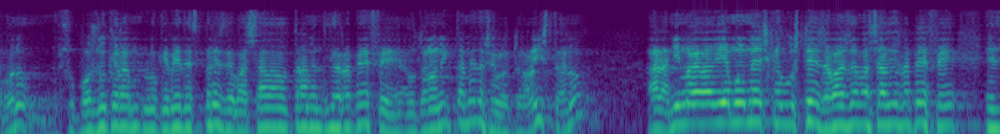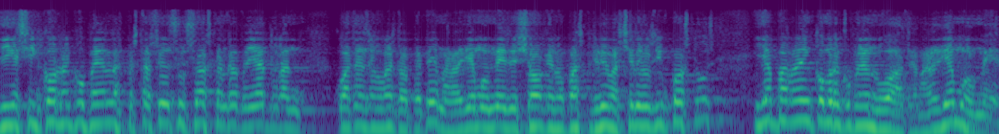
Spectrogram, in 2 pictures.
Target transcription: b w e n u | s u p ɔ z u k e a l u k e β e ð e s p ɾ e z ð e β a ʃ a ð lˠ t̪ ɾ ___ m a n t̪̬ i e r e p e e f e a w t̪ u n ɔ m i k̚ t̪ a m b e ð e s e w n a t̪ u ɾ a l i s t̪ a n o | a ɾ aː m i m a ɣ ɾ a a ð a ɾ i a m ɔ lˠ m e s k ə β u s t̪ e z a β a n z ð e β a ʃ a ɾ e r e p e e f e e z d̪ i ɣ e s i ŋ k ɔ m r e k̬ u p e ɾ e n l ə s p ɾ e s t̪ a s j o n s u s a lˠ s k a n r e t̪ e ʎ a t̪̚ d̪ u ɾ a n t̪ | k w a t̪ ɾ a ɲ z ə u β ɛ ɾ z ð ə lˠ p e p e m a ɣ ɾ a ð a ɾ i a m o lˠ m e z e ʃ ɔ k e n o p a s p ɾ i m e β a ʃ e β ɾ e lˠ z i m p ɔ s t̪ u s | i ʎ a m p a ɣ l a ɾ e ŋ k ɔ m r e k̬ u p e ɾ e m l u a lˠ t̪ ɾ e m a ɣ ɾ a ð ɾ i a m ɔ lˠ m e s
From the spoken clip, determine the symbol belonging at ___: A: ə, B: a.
B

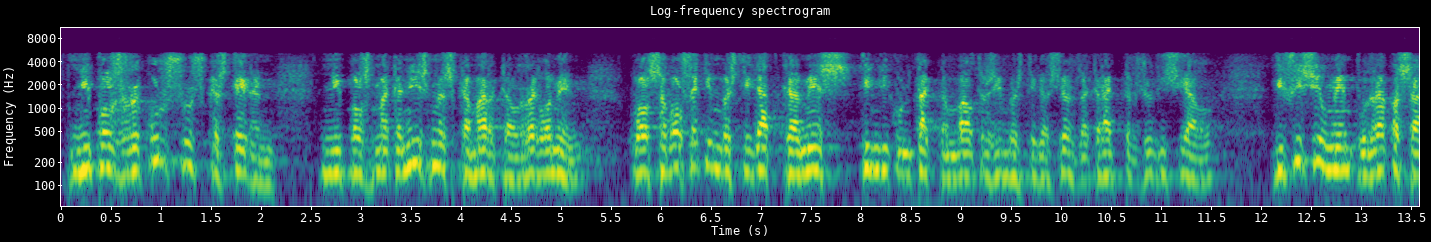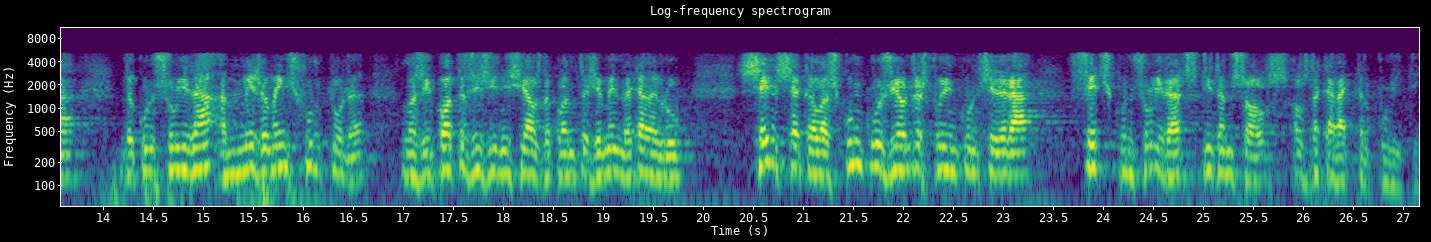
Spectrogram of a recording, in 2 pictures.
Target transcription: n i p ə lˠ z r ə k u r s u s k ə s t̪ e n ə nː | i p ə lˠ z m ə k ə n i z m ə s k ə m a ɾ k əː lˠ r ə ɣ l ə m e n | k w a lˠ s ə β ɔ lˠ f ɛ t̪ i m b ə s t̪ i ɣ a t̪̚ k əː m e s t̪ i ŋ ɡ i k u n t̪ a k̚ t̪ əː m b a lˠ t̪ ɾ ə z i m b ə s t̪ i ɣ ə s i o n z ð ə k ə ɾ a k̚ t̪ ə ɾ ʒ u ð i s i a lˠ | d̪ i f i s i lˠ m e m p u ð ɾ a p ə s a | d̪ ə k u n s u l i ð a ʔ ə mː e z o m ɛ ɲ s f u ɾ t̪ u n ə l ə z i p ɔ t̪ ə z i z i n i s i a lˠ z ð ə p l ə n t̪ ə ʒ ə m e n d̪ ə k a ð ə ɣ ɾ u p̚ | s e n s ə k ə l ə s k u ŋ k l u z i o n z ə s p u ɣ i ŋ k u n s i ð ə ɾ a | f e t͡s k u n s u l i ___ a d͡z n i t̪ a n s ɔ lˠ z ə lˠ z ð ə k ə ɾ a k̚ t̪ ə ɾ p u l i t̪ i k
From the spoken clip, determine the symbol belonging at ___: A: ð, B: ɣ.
A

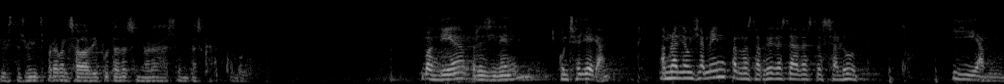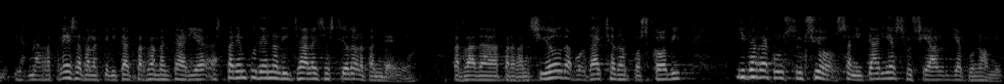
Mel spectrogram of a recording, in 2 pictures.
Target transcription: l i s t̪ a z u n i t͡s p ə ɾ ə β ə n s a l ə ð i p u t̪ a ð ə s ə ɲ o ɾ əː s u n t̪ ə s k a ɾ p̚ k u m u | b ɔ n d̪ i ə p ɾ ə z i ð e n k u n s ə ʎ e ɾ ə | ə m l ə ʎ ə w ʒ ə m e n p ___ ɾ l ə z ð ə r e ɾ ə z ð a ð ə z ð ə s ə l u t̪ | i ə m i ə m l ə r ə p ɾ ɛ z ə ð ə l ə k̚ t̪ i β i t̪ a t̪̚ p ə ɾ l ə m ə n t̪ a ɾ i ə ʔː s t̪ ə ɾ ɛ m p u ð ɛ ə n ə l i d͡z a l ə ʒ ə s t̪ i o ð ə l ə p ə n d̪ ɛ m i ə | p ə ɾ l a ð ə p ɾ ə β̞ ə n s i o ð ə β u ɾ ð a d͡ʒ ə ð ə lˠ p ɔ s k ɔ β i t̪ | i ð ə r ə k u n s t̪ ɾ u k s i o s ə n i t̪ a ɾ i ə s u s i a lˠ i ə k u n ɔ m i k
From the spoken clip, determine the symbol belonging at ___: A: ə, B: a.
A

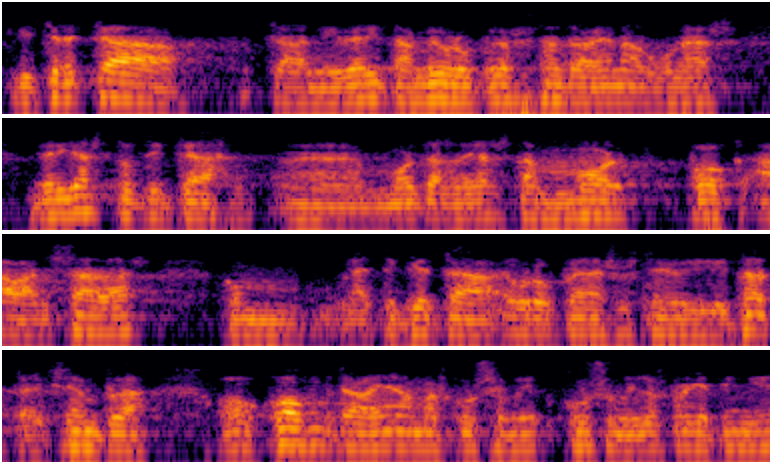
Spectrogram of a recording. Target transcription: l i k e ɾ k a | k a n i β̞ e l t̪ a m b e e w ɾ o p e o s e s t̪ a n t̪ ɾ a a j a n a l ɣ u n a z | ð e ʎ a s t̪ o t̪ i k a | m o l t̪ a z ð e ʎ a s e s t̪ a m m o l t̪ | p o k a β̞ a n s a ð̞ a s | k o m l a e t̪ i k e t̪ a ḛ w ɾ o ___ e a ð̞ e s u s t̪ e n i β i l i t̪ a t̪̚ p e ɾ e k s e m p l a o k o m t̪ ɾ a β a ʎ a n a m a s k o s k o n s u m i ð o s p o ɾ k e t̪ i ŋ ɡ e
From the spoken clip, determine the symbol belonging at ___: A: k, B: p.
B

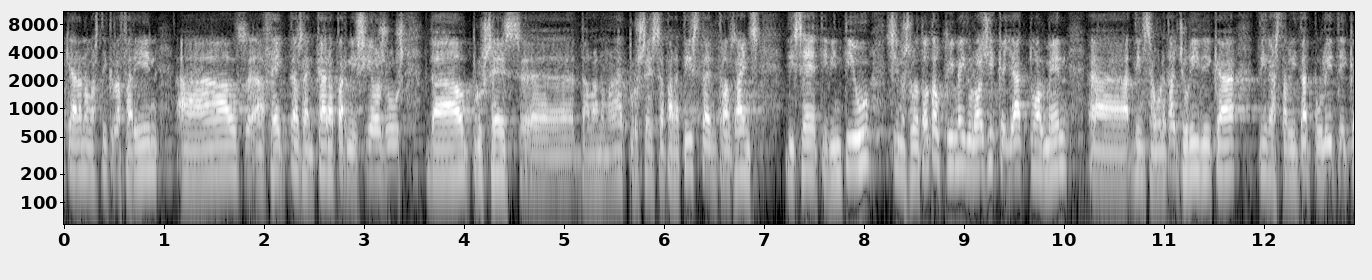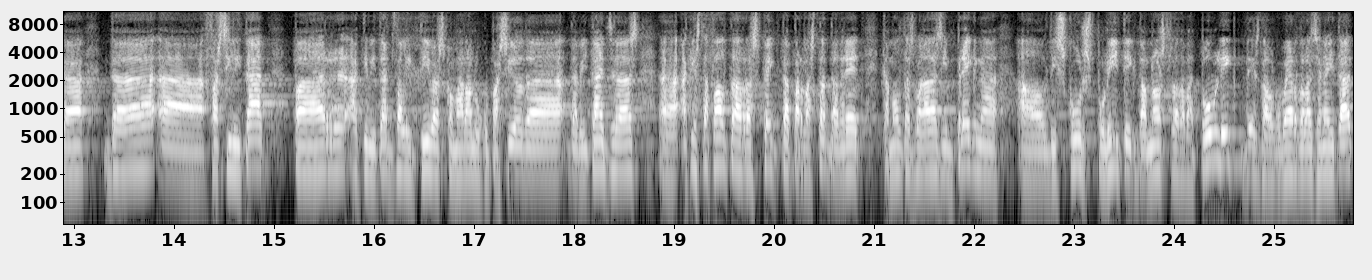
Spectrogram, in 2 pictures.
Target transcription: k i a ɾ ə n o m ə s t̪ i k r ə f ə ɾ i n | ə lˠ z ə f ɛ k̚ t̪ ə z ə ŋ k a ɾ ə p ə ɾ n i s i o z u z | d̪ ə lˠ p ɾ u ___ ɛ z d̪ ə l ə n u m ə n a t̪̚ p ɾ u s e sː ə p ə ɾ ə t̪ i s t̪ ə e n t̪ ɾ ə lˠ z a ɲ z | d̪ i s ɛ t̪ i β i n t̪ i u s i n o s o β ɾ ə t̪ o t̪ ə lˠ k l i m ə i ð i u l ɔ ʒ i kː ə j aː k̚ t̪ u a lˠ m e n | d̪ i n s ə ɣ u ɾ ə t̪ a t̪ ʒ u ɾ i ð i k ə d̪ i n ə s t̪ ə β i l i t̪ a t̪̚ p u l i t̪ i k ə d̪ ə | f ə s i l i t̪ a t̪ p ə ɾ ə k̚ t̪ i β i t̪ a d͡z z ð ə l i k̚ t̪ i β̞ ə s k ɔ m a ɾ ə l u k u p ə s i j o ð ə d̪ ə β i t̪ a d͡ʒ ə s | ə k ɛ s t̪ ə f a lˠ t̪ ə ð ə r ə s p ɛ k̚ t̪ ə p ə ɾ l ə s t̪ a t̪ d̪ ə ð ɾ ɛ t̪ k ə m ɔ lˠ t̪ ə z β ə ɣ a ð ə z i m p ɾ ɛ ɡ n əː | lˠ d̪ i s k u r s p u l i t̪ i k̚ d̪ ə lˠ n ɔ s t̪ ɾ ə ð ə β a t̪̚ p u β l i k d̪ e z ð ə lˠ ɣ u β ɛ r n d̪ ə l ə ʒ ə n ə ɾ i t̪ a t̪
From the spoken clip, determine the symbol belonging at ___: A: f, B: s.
B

